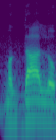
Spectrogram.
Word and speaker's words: Magdalo: and by the way I pronounce it we pronounce it as magdalo because the magdalo is the one the historical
